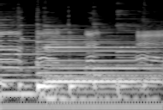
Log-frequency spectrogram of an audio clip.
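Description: A hymn sung by a man's voice with a slight waver in the held notes, over strummed acoustic guitar; a new chord and sung note come in about half a second in.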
